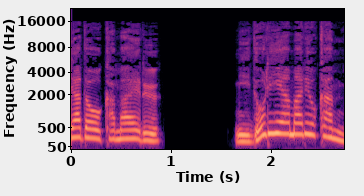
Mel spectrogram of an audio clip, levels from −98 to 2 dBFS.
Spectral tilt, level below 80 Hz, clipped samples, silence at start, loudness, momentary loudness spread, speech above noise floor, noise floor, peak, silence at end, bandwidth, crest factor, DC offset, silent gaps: -6.5 dB/octave; -66 dBFS; under 0.1%; 0 s; -21 LUFS; 7 LU; over 70 dB; under -90 dBFS; -10 dBFS; 0 s; 16 kHz; 12 dB; under 0.1%; 0.93-1.56 s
